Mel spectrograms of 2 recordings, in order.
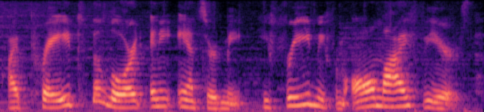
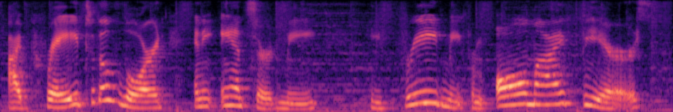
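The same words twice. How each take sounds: First: It is said a little faster. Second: It is said at a normal pace.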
